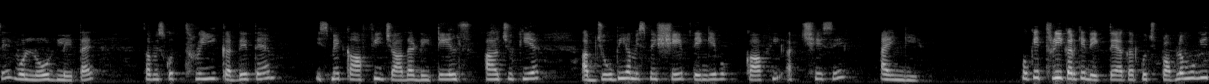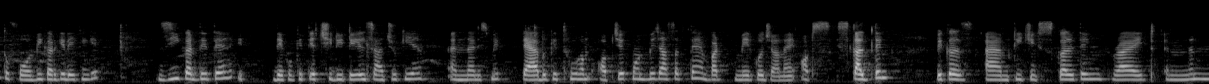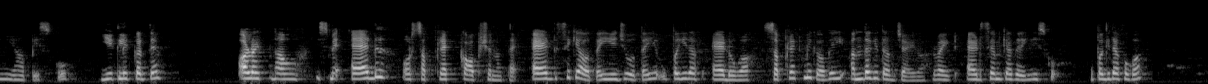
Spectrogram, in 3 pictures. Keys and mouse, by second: 0.0-1.4 drag, 1.6 click, 3.3 middle click, 5.0 KP_1, 6.3-7.4 middle drag, 7.9-11.2 drag, 13.3 z, 15.1-17.1 drag, 17.4 Tab, 20.1 click, 24.4-26.0 drag, 27.0-35.7 drag.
